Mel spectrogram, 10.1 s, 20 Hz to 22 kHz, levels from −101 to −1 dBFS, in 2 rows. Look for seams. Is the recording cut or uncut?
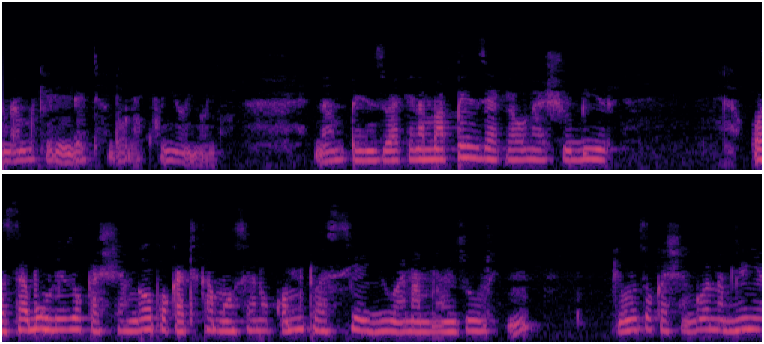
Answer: cut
